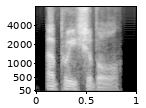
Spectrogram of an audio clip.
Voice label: "appreciable", British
